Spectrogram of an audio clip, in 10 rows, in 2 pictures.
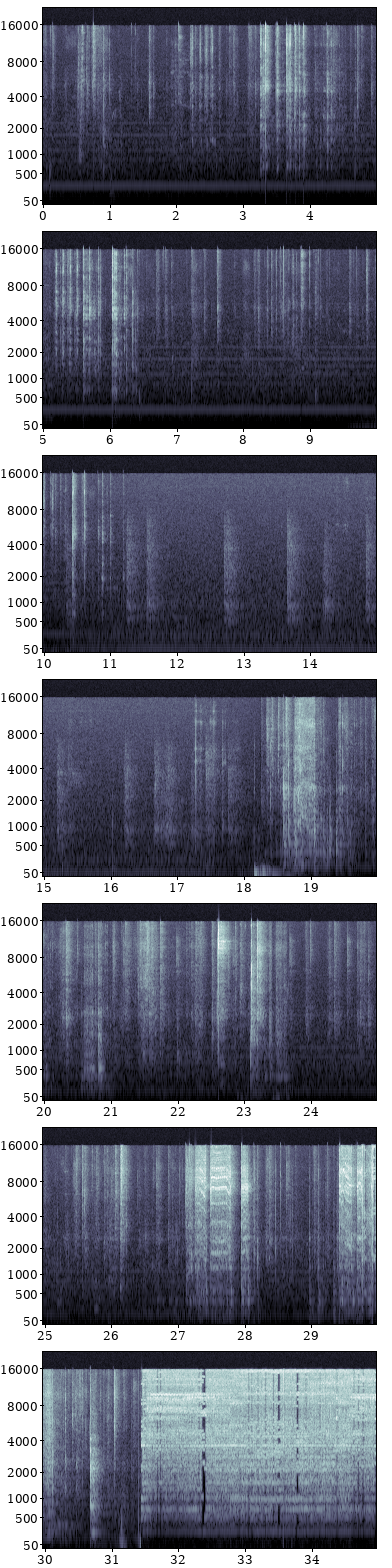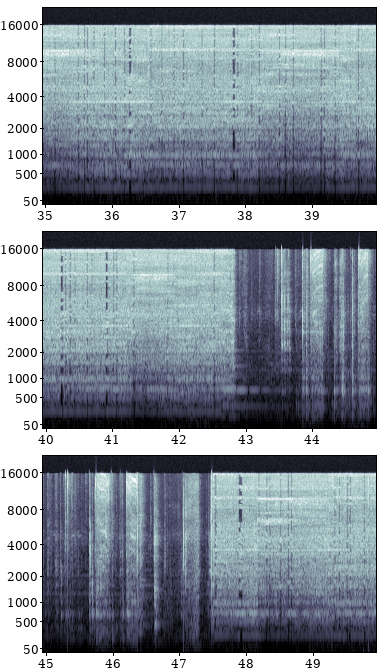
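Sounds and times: bandsaw running: 31.4 - 42.9, 47.5 - 49.9.

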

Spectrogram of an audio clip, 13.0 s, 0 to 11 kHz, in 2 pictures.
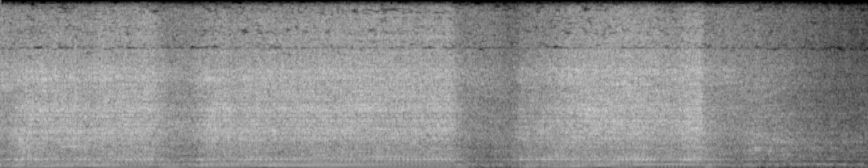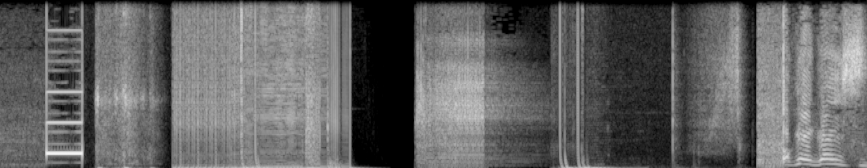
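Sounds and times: diesel engine revving: 0.0 - 6.7.

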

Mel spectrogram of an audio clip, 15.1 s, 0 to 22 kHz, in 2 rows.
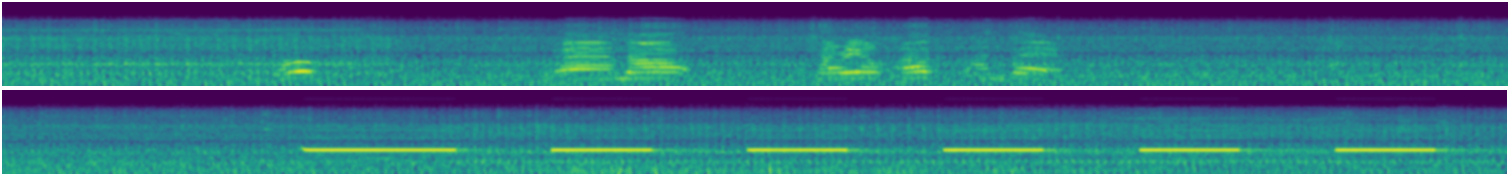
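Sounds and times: machine engine humming: 0.0 - 15.0
reversing alarm beeping: 9.0 - 15.0.

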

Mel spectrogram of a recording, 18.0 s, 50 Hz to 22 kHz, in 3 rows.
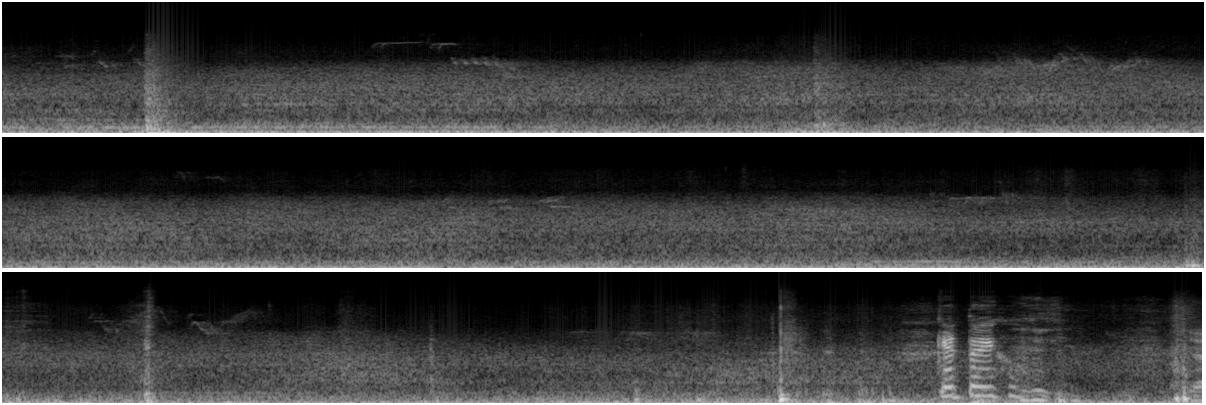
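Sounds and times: vehicle rumble: 0.0 - 18.0
dull thump: 11.8 - 13.1, 15.1 - 16.6.

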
